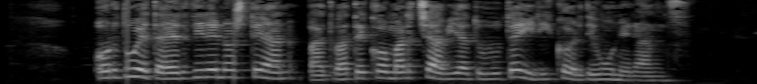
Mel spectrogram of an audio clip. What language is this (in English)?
Basque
